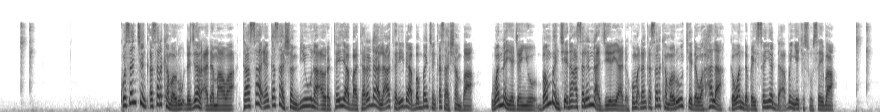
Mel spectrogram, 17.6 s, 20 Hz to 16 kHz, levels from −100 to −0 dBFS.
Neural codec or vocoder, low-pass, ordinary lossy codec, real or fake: none; 7.2 kHz; MP3, 48 kbps; real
